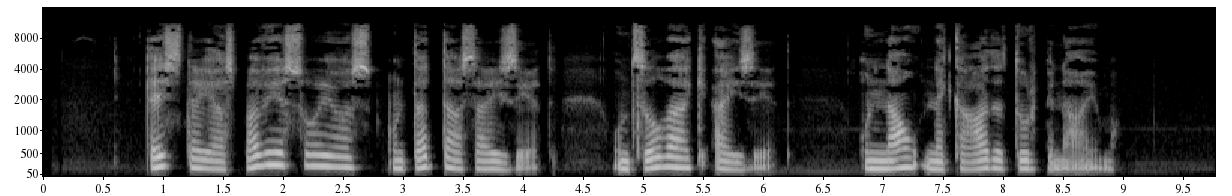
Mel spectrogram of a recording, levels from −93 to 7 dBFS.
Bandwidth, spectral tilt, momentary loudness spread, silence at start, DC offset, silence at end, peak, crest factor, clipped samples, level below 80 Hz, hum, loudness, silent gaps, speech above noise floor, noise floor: 11.5 kHz; -4.5 dB/octave; 11 LU; 0.85 s; under 0.1%; 0.85 s; -6 dBFS; 18 dB; under 0.1%; -70 dBFS; none; -23 LUFS; none; 47 dB; -69 dBFS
